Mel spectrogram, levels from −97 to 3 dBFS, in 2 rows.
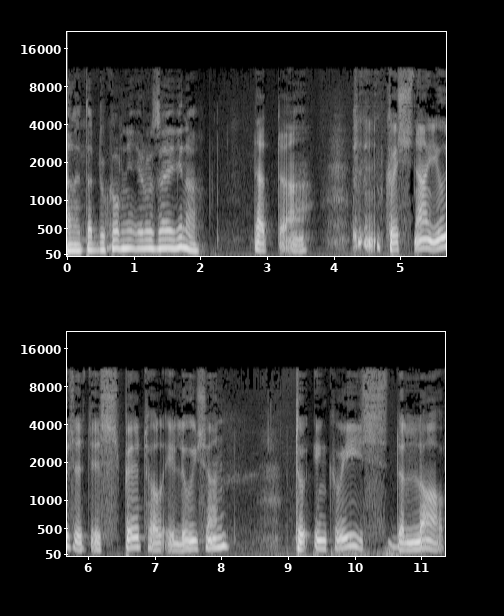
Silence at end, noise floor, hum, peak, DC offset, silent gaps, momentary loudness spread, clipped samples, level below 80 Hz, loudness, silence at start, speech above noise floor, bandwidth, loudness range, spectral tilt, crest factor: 0.05 s; -54 dBFS; none; -2 dBFS; under 0.1%; none; 9 LU; under 0.1%; -48 dBFS; -19 LUFS; 0 s; 36 dB; 11.5 kHz; 3 LU; -6.5 dB/octave; 18 dB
